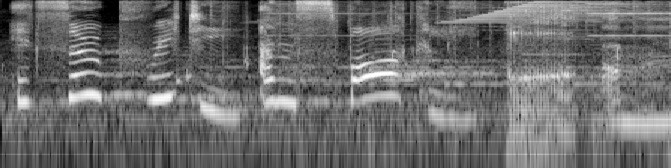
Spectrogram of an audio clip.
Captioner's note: snorts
